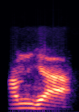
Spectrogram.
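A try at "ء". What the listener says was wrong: হামজা। এমন ভাবে হামজা বলে যা একটু টান হয়ে যাচ্ছে না, টান হবে না, হামজা বলেন।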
